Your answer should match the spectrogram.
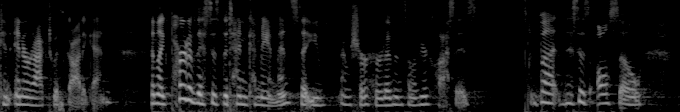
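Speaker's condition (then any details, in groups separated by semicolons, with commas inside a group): No condition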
